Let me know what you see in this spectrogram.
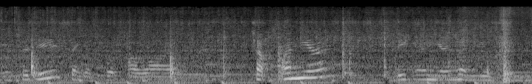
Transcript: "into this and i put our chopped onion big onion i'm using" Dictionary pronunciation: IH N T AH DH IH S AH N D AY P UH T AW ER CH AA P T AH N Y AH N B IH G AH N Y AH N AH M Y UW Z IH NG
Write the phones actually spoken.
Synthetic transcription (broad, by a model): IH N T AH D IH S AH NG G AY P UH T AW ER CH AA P AH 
